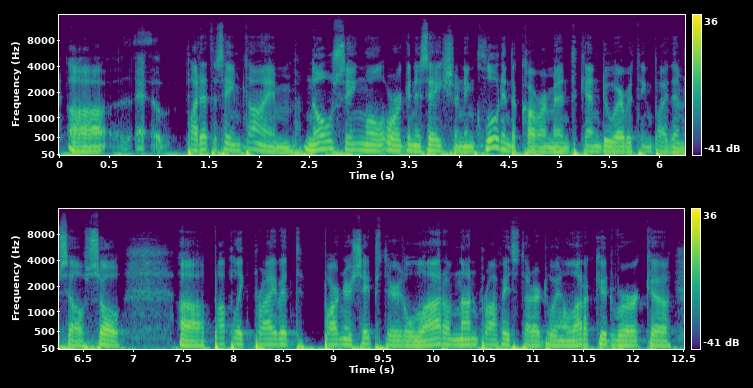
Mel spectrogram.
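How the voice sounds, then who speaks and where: With a strong Finnish accent and ordinary pitch variation, a man speaks over noticeable background noise. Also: medium pitch for a man, moderate pace. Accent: heavy Finnish. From northern Finland. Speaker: aquarium general manager. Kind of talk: interview. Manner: hesitant, many filler uhs.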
